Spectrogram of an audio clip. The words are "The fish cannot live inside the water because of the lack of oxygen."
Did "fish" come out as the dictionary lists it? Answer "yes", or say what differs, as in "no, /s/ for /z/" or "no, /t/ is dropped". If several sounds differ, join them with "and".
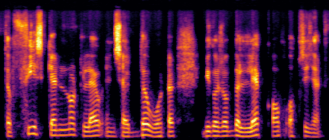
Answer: no, /s/ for /ʃ/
